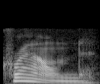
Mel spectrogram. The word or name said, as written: crowned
